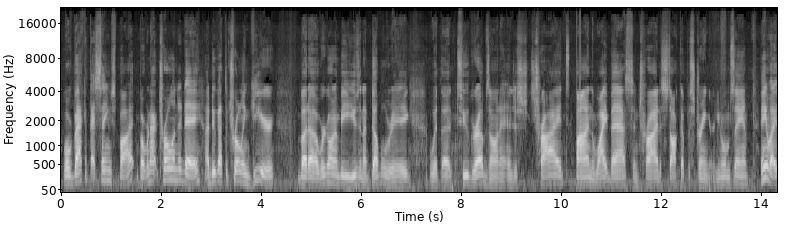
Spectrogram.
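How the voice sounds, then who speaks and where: A man's voice: medium pitch, a bit bright. A man chatting casually to his vlog viewers as a laid-back, folksy angler, speaking from behind a face shield outdoors in a kayak. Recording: noisy outdoor river recording.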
